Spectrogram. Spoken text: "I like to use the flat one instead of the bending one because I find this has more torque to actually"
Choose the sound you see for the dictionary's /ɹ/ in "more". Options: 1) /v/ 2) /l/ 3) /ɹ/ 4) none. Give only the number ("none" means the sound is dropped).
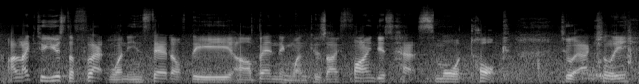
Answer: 2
